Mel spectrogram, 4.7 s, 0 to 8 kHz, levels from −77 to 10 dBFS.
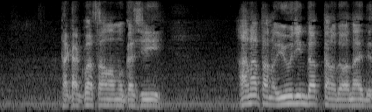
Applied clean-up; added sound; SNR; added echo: none; none; none; none.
